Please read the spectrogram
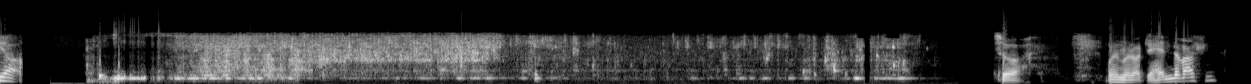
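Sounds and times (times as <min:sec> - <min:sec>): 
speech: 0:00.0 - 0:03.2, 0:10.0 - 0:12.3
toilet flushing: 0:01.0 - 0:09.4.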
